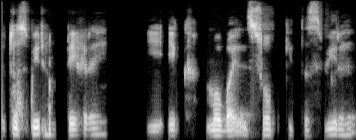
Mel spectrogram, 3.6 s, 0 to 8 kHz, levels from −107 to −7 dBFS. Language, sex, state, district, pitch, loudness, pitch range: Hindi, male, Uttar Pradesh, Jyotiba Phule Nagar, 120 Hz, -20 LUFS, 115-125 Hz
